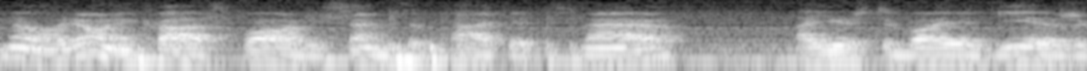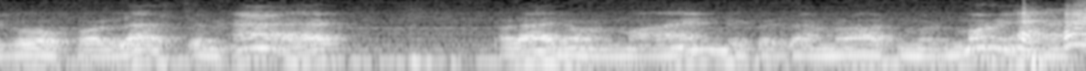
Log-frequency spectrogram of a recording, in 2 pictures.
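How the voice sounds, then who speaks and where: A man's fairly low voice at a fairly slow pace with ordinary pitch variation, amid noticeable background noise and audible room echo. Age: 80s+. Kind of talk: casual chat.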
